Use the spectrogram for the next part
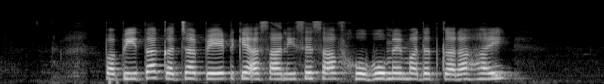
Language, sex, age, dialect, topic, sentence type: Magahi, female, 25-30, Southern, agriculture, statement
